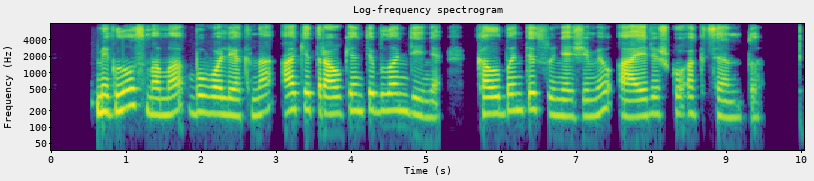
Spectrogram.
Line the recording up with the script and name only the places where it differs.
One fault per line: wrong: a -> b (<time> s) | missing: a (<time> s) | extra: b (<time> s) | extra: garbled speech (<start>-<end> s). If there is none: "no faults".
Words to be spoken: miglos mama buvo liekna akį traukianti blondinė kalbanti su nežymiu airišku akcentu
no faults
